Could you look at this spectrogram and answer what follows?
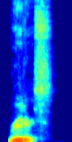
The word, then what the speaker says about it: Reuters: Reuters.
